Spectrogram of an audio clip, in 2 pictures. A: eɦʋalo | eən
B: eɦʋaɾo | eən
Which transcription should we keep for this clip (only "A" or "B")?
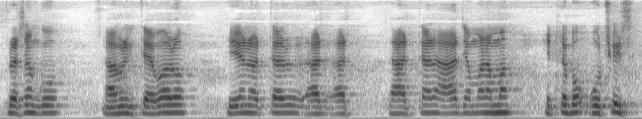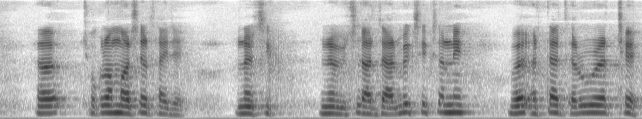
B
